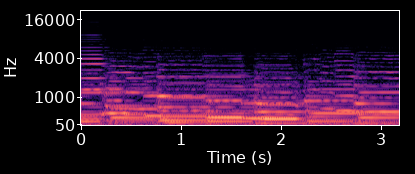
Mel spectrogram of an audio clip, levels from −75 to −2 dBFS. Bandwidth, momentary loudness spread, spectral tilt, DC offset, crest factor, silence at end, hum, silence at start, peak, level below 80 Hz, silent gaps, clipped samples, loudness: 9.8 kHz; 5 LU; -8 dB/octave; under 0.1%; 12 dB; 0 s; none; 0 s; -10 dBFS; -42 dBFS; none; under 0.1%; -23 LUFS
